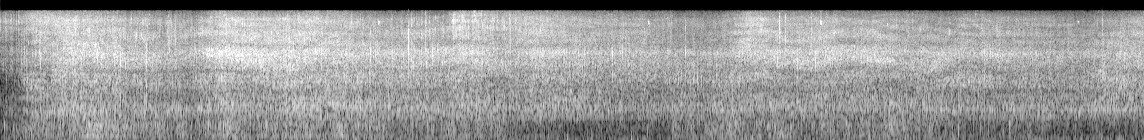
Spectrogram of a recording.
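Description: Cabbage, onion and tomato sizzling in hot oil in a clay pot as they are stirred with a wooden spatula: a steady hiss.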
